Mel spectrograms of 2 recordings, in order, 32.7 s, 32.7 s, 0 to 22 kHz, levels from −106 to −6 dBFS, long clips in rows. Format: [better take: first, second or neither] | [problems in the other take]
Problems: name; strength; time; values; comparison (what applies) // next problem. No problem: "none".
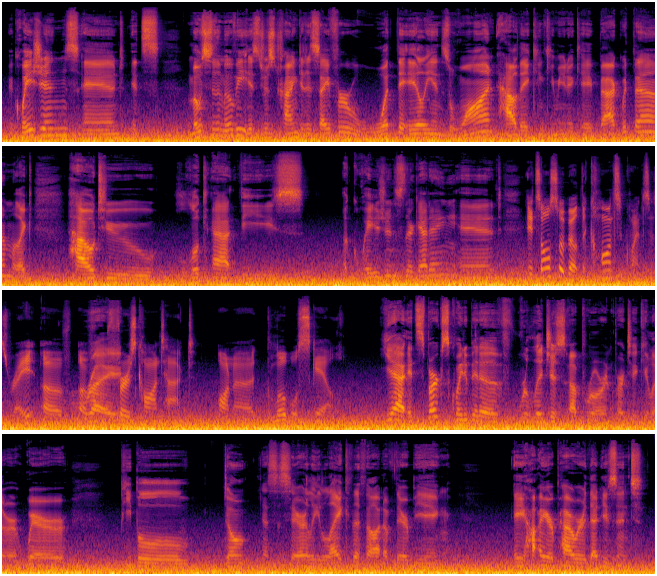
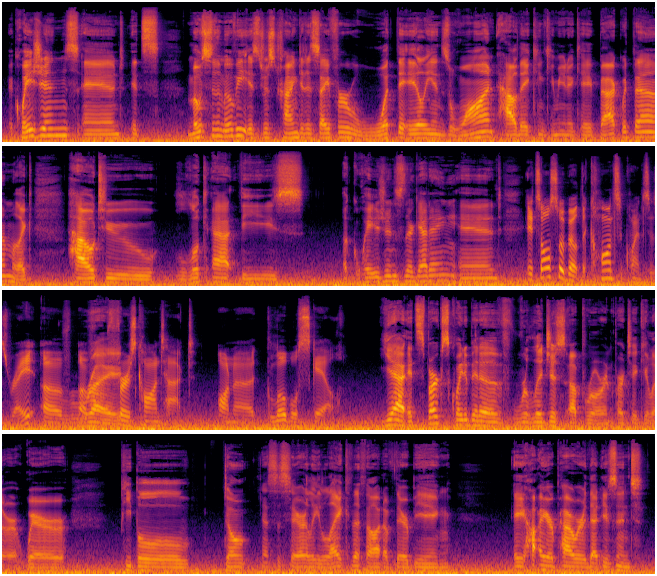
second | low rumble; loud; throughout; 9 dB below the speech; faint in the second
